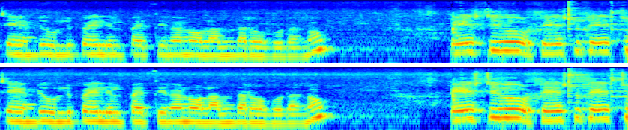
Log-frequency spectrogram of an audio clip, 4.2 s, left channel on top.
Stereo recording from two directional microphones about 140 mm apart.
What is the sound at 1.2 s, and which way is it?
Speech, 15° right (ahead or behind).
